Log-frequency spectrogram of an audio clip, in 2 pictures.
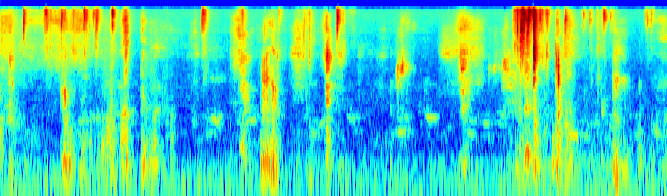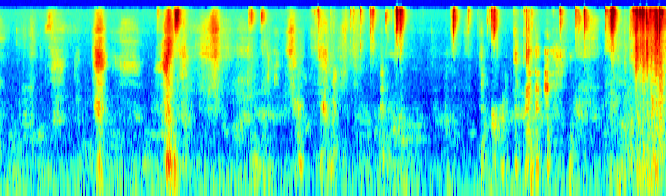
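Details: Shih Tzu dog heard up close making quiet, raspy wheezing snorts and sniffs in irregular bursts over about sixteen seconds, with faint indoor room noise.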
